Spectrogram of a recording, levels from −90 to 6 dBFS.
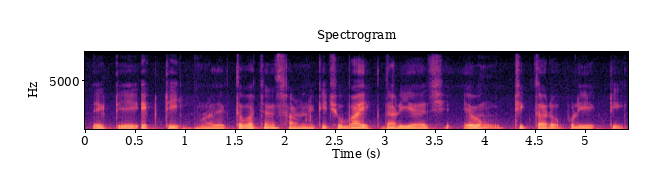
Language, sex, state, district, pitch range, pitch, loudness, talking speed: Bengali, male, West Bengal, Kolkata, 100-125 Hz, 110 Hz, -18 LUFS, 165 wpm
